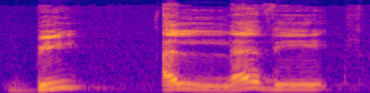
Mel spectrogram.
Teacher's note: اسے الذی کی لام کے ساتھ ملائیں گے، درمیان میں سے الف یعنی حمزہ کو حذف کیا جائے گا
